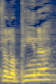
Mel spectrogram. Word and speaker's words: Filipina: And how do you say it? Filipina, if you're a lady, and Filipino, if you're a guy.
